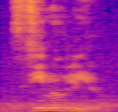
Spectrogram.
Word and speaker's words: Simu Liu: Simu Liu? – I said it right. I said it right for me. – Liu? Simu Liu.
